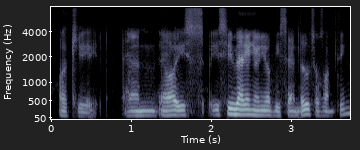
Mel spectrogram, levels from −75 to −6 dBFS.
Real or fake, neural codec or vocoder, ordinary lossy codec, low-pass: fake; codec, 16 kHz, 1 kbps, FreqCodec, larger model; none; none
